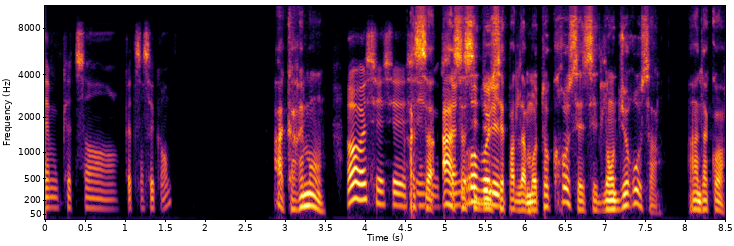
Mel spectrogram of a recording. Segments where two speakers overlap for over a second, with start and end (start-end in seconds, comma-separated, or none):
4.5-5.7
